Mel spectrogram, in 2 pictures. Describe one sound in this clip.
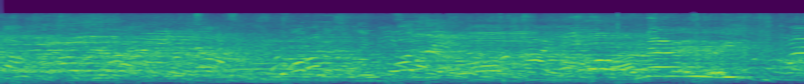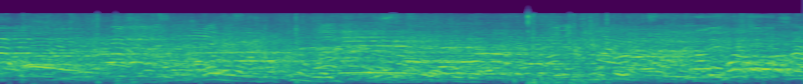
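Many children shout and call out in a large echoing hall.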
